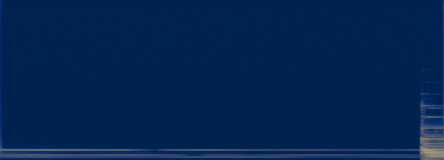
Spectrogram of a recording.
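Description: A piano chord left ringing, its few steady notes slowly dying away.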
